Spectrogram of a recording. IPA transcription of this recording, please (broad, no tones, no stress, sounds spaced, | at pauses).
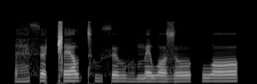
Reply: æ̤ θ œ ǁ ɛ lˠ tʰ ṳ θ ɵ β o̤ m ɛ w ɔ z o | w ɔ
